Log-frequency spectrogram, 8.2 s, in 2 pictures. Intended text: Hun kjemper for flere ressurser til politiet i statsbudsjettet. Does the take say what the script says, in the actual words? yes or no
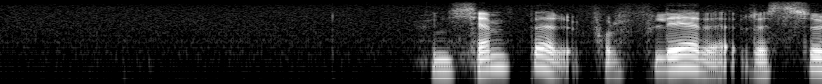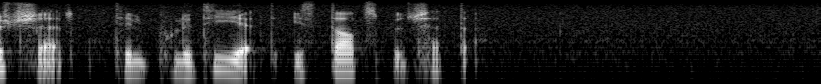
yes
